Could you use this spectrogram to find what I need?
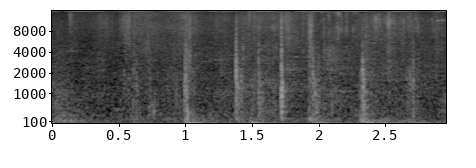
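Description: Footsteps run across a stage floor.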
